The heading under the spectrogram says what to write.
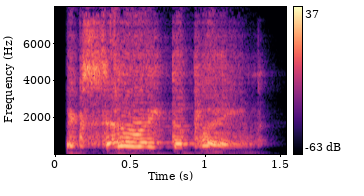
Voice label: tutorial dialogue, english; War Thunder

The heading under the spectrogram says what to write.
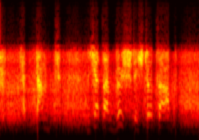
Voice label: aircraft destroyed, mood low, speech ge; War Thunder

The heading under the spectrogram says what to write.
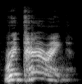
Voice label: voice message repairing, crew ships english

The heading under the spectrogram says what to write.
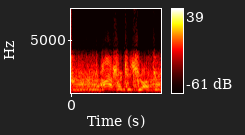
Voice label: damaged oil, mood low, speech ru; War Thunder

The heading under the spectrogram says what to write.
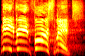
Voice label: US reinforcements, voiceovers, localized english

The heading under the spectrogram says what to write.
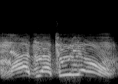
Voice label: enemy detected mood med, speech pol; War Thunder

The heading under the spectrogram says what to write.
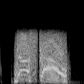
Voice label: voice message target destroyed, polish

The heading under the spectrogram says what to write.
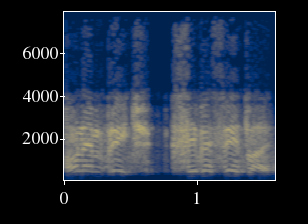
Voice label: searchlite, speech cze, mood med; War Thunder

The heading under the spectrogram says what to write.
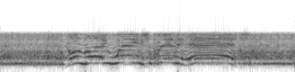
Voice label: eng right wing mood high, speech eng; War Thunder

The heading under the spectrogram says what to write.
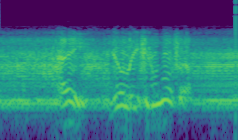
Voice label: eng damaged water mood low, speech eng

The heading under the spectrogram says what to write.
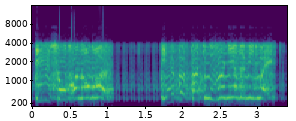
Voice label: dialog, dialogs french; midway; War Thunder

